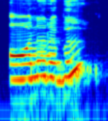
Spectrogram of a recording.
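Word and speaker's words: honorable: अब कुछ वर्ड्स ऐसे होते हैं जो जो जिनकी स्पेलिंग्स जो है ना अ कसोनेंट लेटर से स्टार्ट होती है। बट उसका जो आप जब प्रोनाउंस करोगे तो उसका साउंड वोवेल वाला आएगा।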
